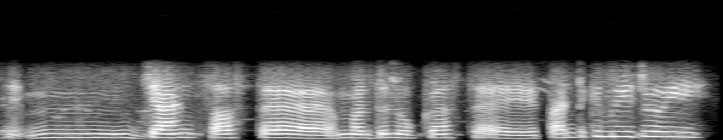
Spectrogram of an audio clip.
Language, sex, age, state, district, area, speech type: Dogri, female, 30-45, Jammu and Kashmir, Udhampur, rural, conversation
